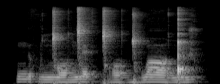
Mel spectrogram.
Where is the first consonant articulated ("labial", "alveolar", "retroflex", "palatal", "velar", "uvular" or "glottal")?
velar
